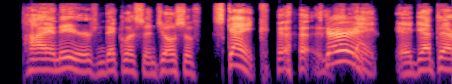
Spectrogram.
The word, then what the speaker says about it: Schenck: Schenck.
